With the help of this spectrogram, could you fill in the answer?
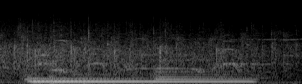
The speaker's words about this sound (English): All right. Thanks a lot. You guys are good at clapping.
